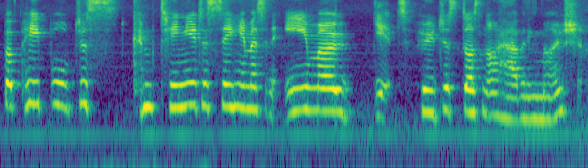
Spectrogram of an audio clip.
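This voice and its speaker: A woman's voice: high-pitched, fairly even intonation, moderate pace, poor audio. A woman speaking as a guest in a casual chat, giving her opinions emphatically like a devoted fan. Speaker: guest voice actor.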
